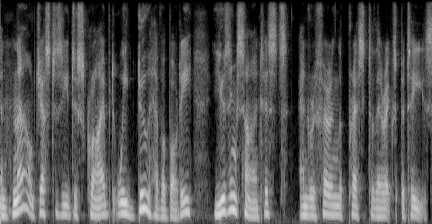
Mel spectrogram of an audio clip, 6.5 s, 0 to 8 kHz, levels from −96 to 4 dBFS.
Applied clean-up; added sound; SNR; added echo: none; none; none; none.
